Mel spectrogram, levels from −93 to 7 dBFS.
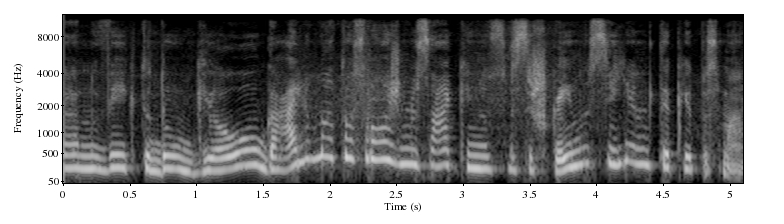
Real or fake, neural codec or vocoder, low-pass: fake; vocoder, 44.1 kHz, 128 mel bands, Pupu-Vocoder; 10.8 kHz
